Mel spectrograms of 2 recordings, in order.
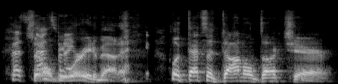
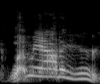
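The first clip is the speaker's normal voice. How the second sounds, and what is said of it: Funny character voice. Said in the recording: “that's a funny voice of a guy coming out of a coffin.”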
